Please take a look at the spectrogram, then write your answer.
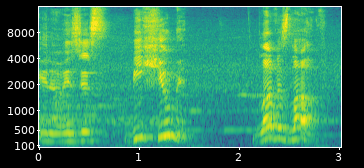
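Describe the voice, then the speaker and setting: A woman with an American accent speaks in a high voice with very wide pitch swings, and the recording has audible room echo and noticeable background noise. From Detroit, Michigan. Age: 20s. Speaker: vlogger. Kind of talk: casual Q&A vlog.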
